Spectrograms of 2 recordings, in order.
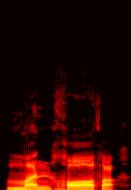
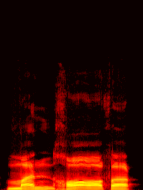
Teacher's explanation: Wa amma man, after the noon sakin the next letter is throttle letter, which is kha, so we make izhar here, the izhar halaki, the clear sound of noon sakin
